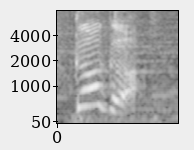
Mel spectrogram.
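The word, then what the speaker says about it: 哥哥: cool first attempt but the second module is pronounced as a neutral tone and sometimes can be omitted in spoken Chinese googa googa googa well Google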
